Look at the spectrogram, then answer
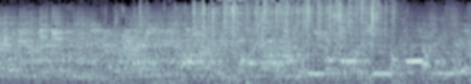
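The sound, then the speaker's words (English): A dense, steady wash of crowd chatter fills the Reno, Nevada airport, with bright electronic tones and chimes from slot machines and canned music ringing out over the constant background din of the crowds. “Just getting to this workshop required I run the auditory gauntlet of the Reno, Nevada airport with its slot machines, canned music, and crowds.”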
